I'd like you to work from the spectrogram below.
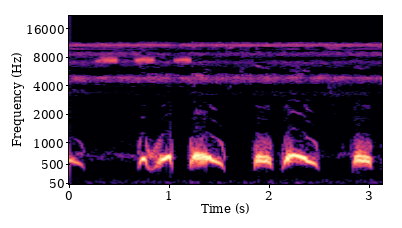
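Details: Spotted dove trapping lure: a run of wavering and falling coos, paired and single, uneven in spacing, with faint high ticks above.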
